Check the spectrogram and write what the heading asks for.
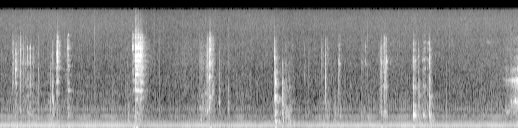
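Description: Handling noise of a search through furniture: scattered clicks and knocks from drawers, a cupboard and a small box being opened and moved, the loudest nearly three seconds in, over the steady low hum of an old film soundtrack.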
